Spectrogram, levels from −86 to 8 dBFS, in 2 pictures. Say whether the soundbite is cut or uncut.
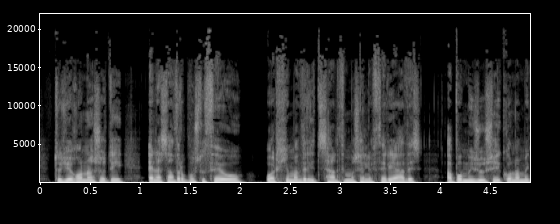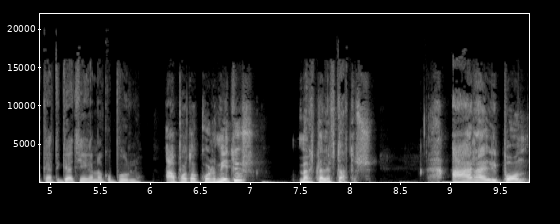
cut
